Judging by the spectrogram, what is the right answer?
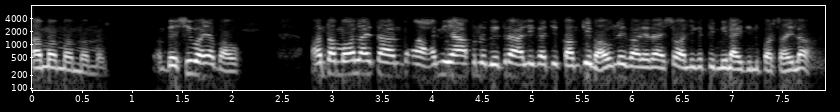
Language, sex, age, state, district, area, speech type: Nepali, male, 60+, West Bengal, Kalimpong, rural, conversation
